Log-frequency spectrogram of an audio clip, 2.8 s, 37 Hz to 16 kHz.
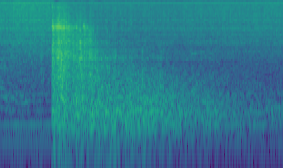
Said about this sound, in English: Bomb testing continued for decades, including this 1953 explosion in the Nevada desert.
